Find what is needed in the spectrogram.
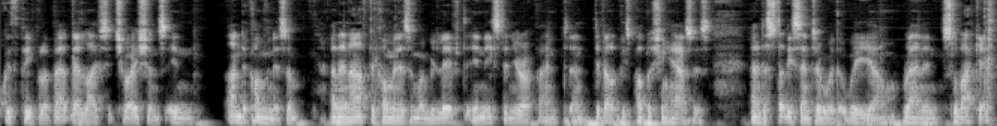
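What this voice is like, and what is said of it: English accent. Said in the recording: “everybody can tell ... English accent. You just sound smart with your English accent.”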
